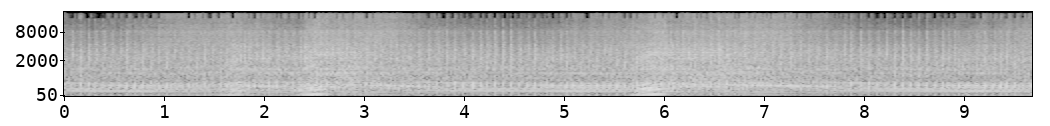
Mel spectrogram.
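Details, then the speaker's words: Homemade bike, Yamaha 125cc two-stroke (DT or RD YPVS) in old Tunturi frame, cold on choke: idle buzz with brief rasping bursts as revs blip; grinding when clutch lever pulled, cause unconfirmed. "easy as you could hear the grinding noise when I pulled the clutch I need to check it sometimes"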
